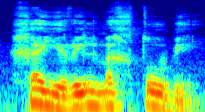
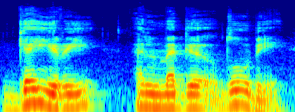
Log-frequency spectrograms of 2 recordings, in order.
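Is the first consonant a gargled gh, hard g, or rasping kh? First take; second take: rasping kh; hard g. First: The consonant is a rasping kh from the upper throat. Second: The consonant is a hard g like English. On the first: "mistakenly exchanged with the kha to sound like" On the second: "mistakenly pronounced as"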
